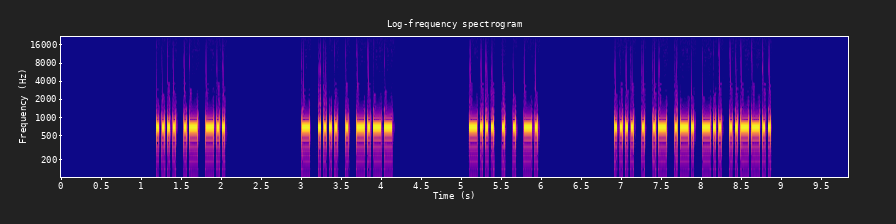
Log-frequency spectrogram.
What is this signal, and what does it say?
Morse code, heard as a keyed tone, about 36 wpm, 700 Hz. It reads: HAD THEY BEEN HEARD?
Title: 4x Word-Spacing - Sentences from Top 400 Words - 35wpm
